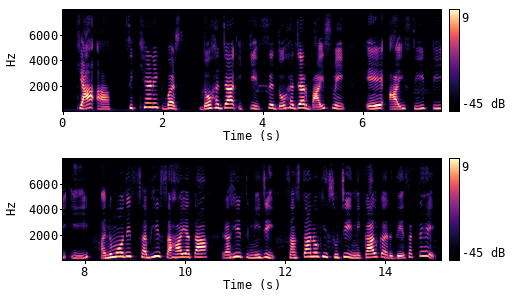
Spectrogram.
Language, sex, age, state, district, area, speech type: Hindi, female, 30-45, Rajasthan, Jodhpur, rural, read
